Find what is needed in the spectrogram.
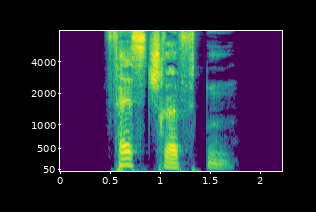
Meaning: plural of Festschrift
- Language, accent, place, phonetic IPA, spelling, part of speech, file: German, Germany, Berlin, [ˈfɛstˌʃʁɪftn̩], Festschriften, noun, De-Festschriften.ogg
